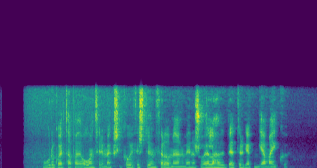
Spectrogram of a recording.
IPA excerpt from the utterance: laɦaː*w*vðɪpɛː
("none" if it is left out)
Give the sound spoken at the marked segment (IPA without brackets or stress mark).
none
